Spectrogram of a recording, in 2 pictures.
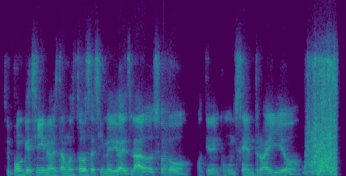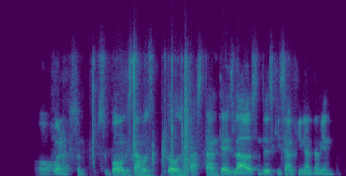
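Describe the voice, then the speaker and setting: A priest in his thirties with a mixed Latin American and Spanish accent, praying and then talking gently and informally over a video call. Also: medium pitch, fairly even intonation, brisk, heavy background noise. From United States, family from Colombia. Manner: gentle, informal, with frequent fillers.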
